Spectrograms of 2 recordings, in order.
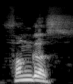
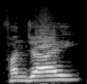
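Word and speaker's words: fungi: और एग्जांपल देखते हैं फंगस यूएस है तो यूएस कर दिया आई फंगी फंजा फंगई तीन उच्चारण होते हैं इसके फंगी फंगई और फंजा पना फंगी नहीं होगा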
